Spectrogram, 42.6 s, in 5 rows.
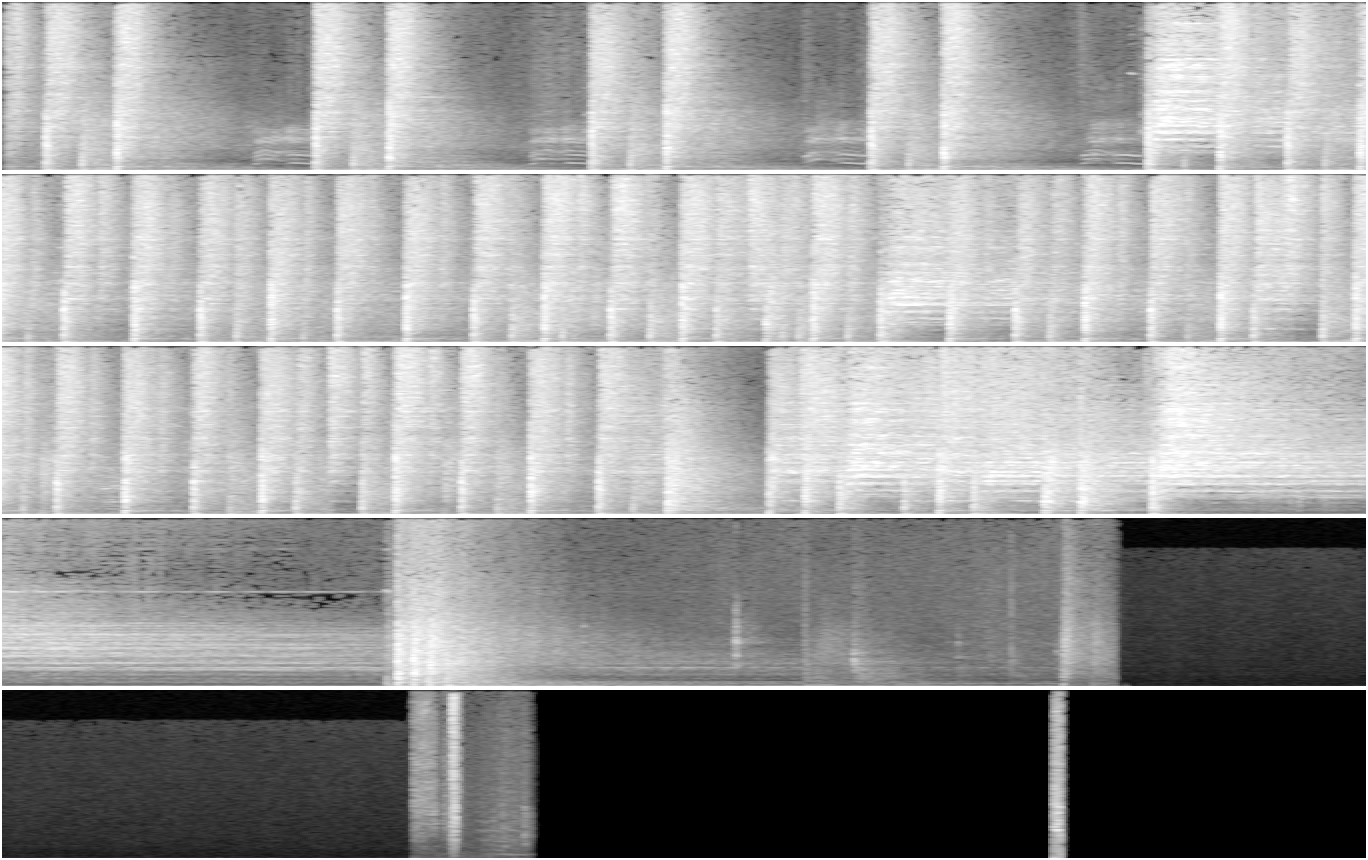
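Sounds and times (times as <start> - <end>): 
drum outtakes: 0.0 - 32.6.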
